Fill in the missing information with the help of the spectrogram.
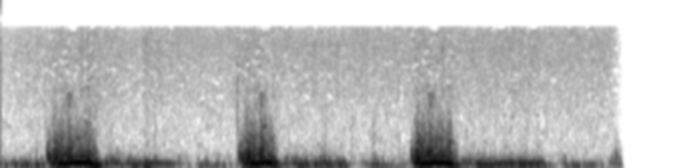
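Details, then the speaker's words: Teaching recording of auscultated breath sounds: low, snoring, musical sounds recurring with each breath, mostly on expiration. Rhonchi (low-pitched wheezes). "low pitched wheezes are musical snoring sounds mostly on"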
